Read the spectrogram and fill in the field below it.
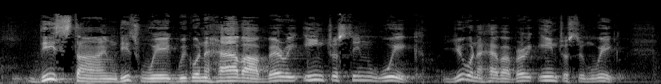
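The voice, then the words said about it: Non-native English accent. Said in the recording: “a preacher that has courage to do God's job in another language that is not his. As you can tell, my accent is going to give you a little trouble.”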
